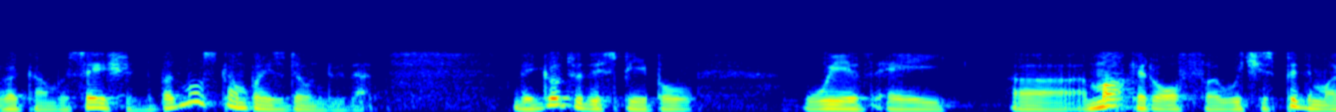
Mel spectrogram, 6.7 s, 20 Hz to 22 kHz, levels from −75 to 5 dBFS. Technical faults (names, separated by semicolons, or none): VoIP packet loss concealed by the speech codec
